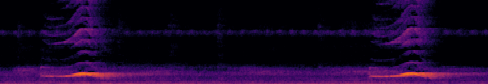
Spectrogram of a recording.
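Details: Asian koel calling loudly: two rising, whistled notes about three seconds apart, each swelling then dropping away, over a quiet low background hum.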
